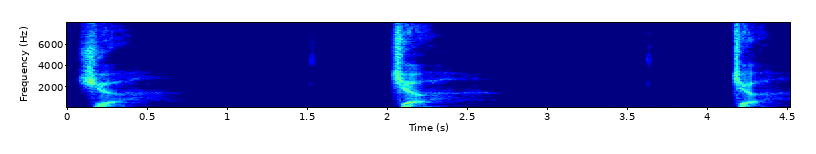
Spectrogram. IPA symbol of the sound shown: ʤ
